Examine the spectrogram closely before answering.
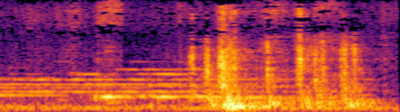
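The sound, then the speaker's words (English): A bedroom door opening softly: a thin, drawn-out creaking tone followed by a soft, muffled thunk, with no voices. “But then, the bedroom door opens softly.”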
